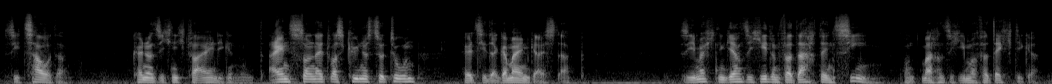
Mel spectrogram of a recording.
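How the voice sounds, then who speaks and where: Low-voiced, coolly ruthless officer. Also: male voice, very animated, husky. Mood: coolly confident. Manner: deliberate, formal stage diction. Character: loyal, coolly ruthless male officer serving a duke. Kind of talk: classical German radio play acting.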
